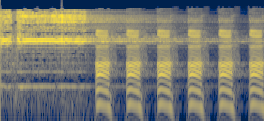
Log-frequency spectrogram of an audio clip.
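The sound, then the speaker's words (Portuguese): A young man from Sergipe, at the Pirituba bus terminal, vocally imitates a car horn, holding one long honk and then blaring six short, evenly spaced honks, loud with nothing else behind him. “esse aqui é um rapaz que eu acabei de conhecer no Terminal Pirituba, o nome dele é... …”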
